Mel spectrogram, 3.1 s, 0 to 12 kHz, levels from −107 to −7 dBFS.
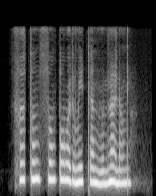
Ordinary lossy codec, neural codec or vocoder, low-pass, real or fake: MP3, 64 kbps; codec, 16 kHz, 0.5 kbps, FunCodec, trained on Chinese and English, 25 frames a second; 7.2 kHz; fake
